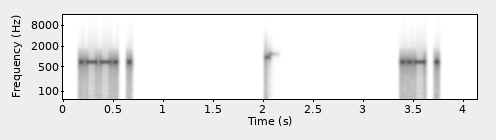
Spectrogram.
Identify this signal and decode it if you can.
Morse code, heard as a keyed tone, about 36 wpm, 700 Hz. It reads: PE UE
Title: Top Two Letter Combinations in Words 35wpm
